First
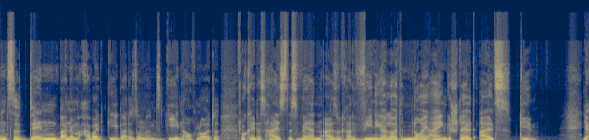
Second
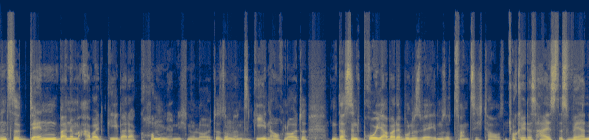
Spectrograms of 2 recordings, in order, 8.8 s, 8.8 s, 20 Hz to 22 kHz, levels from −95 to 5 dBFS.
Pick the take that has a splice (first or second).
first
